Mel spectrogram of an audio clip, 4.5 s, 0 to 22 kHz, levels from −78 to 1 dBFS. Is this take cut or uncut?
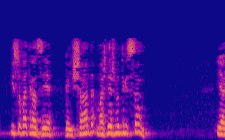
cut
